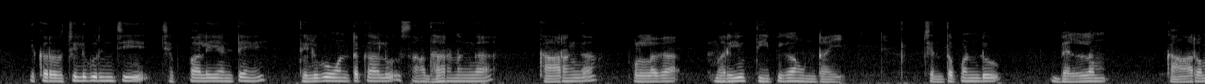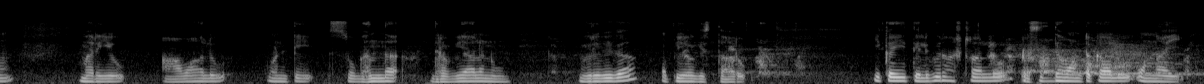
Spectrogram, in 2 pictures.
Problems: none marked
